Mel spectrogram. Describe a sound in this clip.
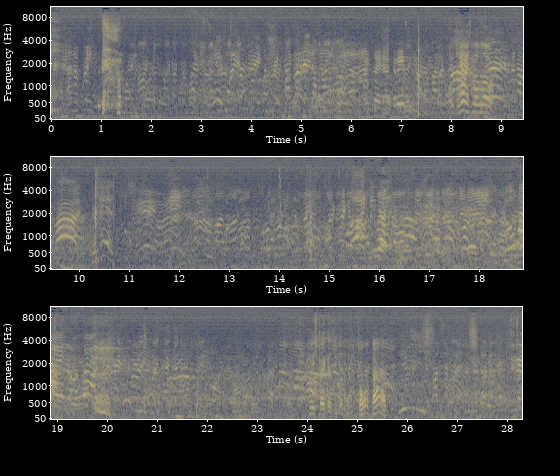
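Men talk and call out across an outdoor ball field.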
